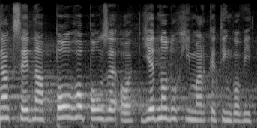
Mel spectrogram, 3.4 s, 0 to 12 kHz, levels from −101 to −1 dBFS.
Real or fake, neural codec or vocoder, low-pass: real; none; 10.8 kHz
